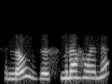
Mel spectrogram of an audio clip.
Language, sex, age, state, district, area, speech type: Assamese, female, 45-60, Assam, Dhemaji, rural, conversation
